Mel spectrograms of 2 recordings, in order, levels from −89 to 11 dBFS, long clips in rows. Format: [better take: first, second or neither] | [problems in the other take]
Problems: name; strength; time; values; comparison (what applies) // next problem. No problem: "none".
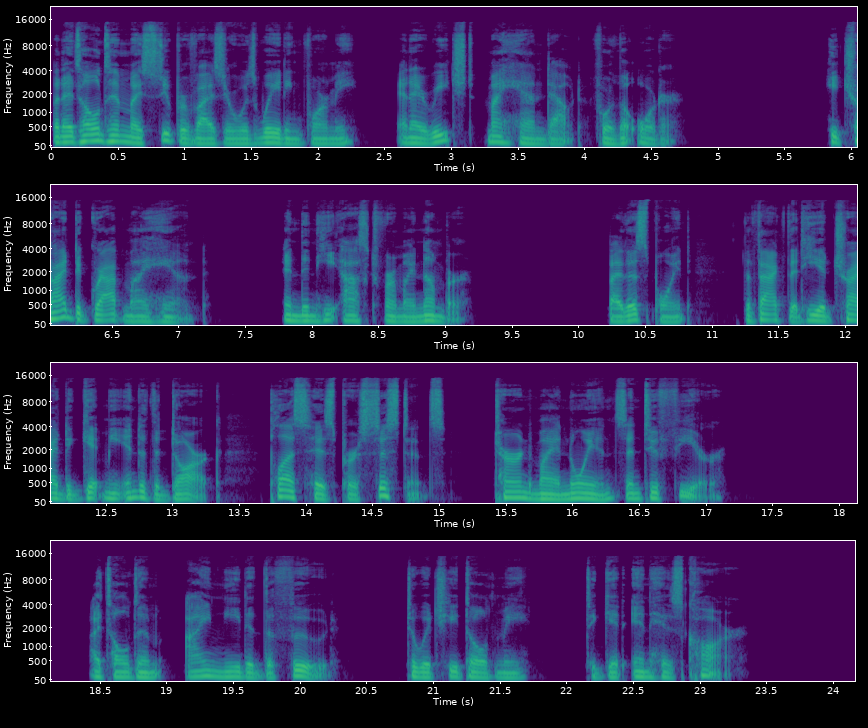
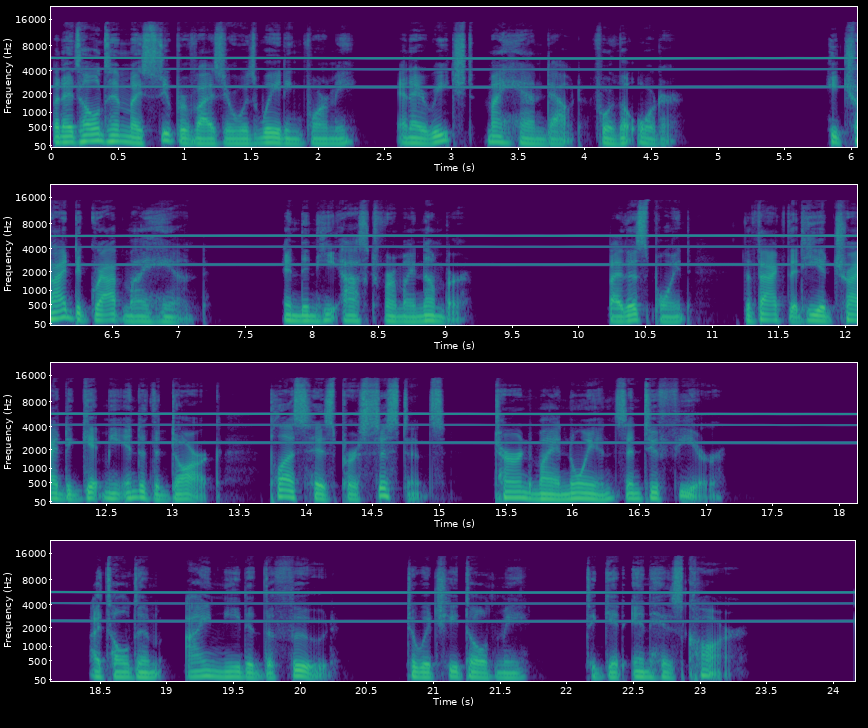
first | high-pitched whine; loud; throughout; 6 kHz, 8 dB below the speech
